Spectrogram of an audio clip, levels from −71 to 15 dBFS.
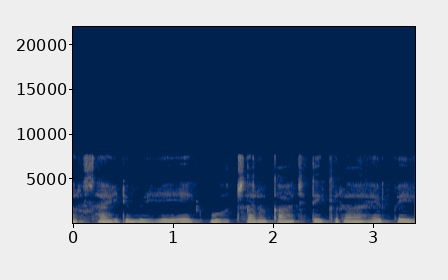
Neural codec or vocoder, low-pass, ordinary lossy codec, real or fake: none; none; none; real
